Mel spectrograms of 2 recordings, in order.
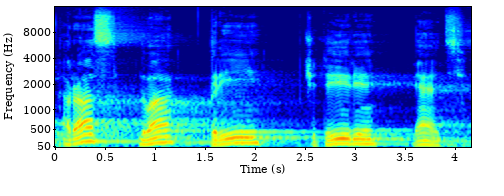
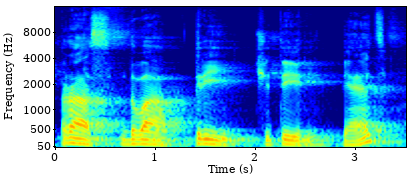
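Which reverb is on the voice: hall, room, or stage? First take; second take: hall; stage. First: The voice has a large hall reverb. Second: The voice has a medium stage reverb. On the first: "И в финале всего FX-обзора слушаем Hall" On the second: "Теперь услышим, что такое Stage"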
